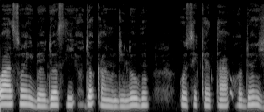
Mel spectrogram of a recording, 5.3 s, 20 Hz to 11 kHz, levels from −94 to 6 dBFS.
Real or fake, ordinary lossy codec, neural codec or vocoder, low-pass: real; none; none; 9.9 kHz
